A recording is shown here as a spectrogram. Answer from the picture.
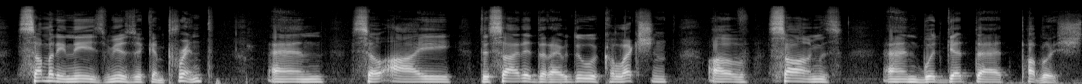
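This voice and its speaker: A man speaks at a very slow pace at medium pitch. His intonation is fairly even and his loudness very even. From Canada, Toronto. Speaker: music publisher. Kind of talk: interview testimony. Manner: hesitant with frequent fillers.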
